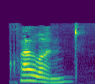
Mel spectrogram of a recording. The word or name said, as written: cleland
